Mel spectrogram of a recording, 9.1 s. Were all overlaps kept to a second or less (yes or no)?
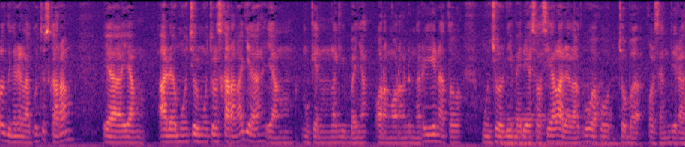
no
